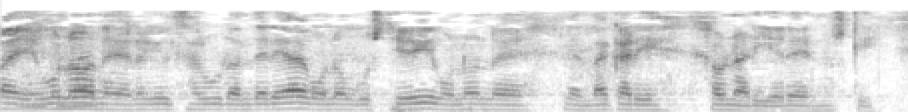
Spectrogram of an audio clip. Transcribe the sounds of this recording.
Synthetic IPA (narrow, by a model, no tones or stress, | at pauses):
bajeɣunonɾoɣiilt͡salβuɾuand̪eɾeae̞ɣunoŋɡust̪io̞jeɣunonle̞ːnd̪akaɾiʝ̥awnaɾie̞ɾe̞no̞ski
